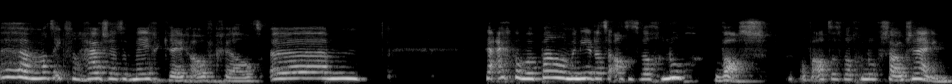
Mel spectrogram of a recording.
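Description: Her pace is moderate and her intonation lively. The woman speaks at a high pitch. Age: 40s. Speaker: financial coach for entrepreneurs. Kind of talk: casual interview.

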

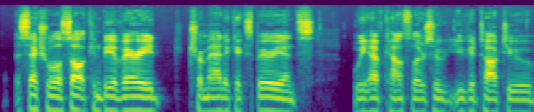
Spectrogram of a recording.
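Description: A man puts on a robotic character voice with a fairly low pitch and monotone, flat intonation. He goes at a fairly quick pace, and the sound is dry and close with no echo. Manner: cold, robotic, machine-like.

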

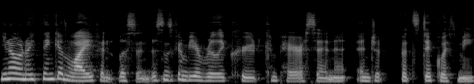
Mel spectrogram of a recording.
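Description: A woman with vocal fry talks at a fairly quick pace in a very clean recording with a silent background. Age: 40s. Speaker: nutrition coach. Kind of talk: interview.

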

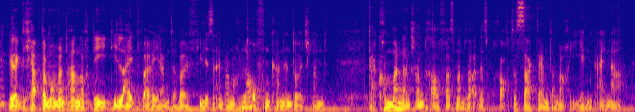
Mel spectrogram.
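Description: Somewhat breathy and dark, mellow in tone, the voice races at a very fast pace in a monotone, flat intonation. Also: man, very deep, low pitch for a man. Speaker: IT professional, emigrant to Sweden. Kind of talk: interview. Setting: room in Stockholm.

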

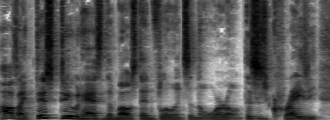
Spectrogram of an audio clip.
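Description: A man with an American accent speaks with lively intonation in a very clean recording with a silent background. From US South. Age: 20s. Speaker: comedian. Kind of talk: casual chat.

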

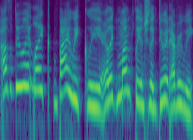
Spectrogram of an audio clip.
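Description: With lively intonation, a woman speaks in a dry, close sound with no echo. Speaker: podcast producer. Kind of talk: casual chat. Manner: loud.

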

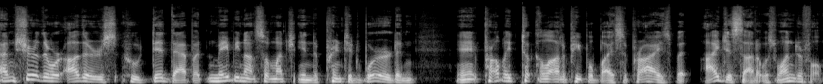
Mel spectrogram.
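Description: A man with an ordinary speaking voice and a Canadian accent talks at a medium pitch with lively intonation and very even loudness. The sound is dry and close with no echo, in a very clean recording with a silent background. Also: fairly quick pace. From Eastern Ontario, Canada. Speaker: retired newspaper editor and fly fisher. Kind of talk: interview.

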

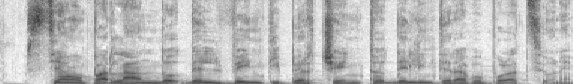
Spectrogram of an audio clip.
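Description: With a dark, mellow tone, a man speaks at a moderate pace. The recording is very clean, with a silent background. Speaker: podcast host. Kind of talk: scripted narration.

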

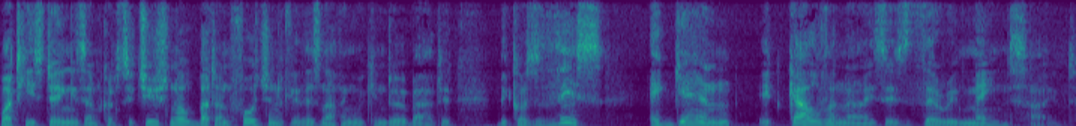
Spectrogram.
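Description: Recorded very cleanly against a silent background, a man with an unremarkable speaking voice and medium pitch talks at a moderate pace with lively intonation. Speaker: podcast co-host. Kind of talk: casual political discussion. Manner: informal, sweary.

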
